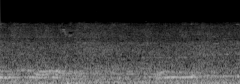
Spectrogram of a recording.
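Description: Pigeons cooing, several overlapping, over a steady low outdoor rumble.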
